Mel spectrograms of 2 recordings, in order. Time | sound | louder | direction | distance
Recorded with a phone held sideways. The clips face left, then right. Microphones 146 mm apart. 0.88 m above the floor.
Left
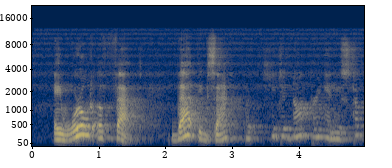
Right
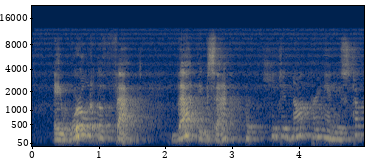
0.3 | a man speaking | left 8 dB | 50° left (ahead or behind) | 1.0 m
3.2 | a woman speaking | left 1 dB | 10° right (ahead or behind) | 4.5 m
